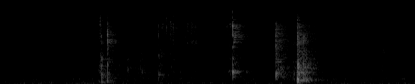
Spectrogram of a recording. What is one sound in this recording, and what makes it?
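A tape measure clatters and retracts.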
